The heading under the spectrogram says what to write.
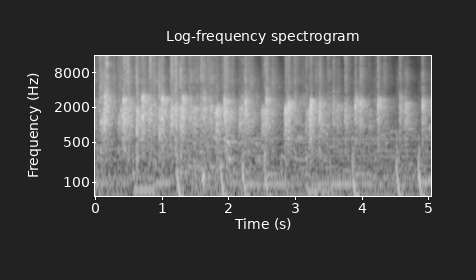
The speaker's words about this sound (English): Keep clapping.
